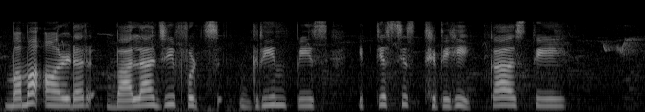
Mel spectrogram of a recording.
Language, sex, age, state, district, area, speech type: Sanskrit, female, 18-30, Karnataka, Bangalore Rural, rural, read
